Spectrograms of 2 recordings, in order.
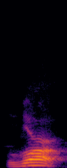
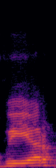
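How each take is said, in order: First: The vowel is a short 'er' sound. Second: The vowel is a drawn-out 'air' sound. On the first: The speaker calls it right. "वर इसको पढ़ते हैं" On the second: The speaker calls it wrong. "Bihar में generally teachers भी बच्चों को बता देते हैं डब्ल्यू ई आर ई को वेयर पढ़ना"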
